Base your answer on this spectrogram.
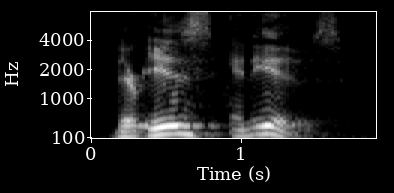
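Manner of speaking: loud, slow, very emphatic declaration. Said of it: "say very emphatically, with a blow upon the table".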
